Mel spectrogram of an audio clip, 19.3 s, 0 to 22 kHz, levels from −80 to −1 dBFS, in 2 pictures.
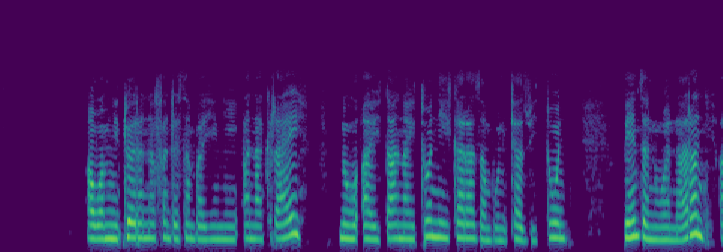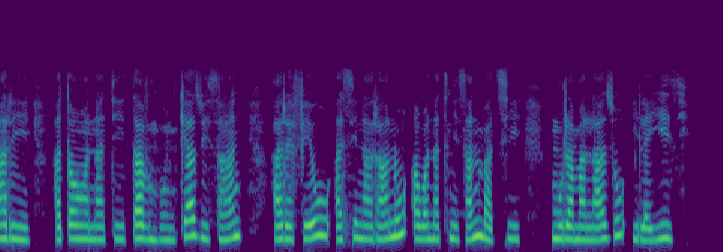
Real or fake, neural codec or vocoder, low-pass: real; none; 7.2 kHz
